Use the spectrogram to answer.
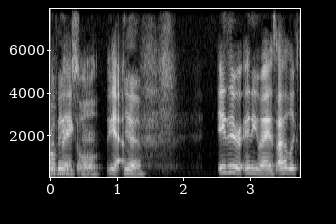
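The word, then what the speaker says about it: vagal: saying it wrong yeah it's not Vegas nerve it is vagel yeah either anyways I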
